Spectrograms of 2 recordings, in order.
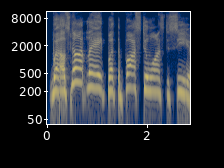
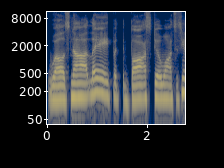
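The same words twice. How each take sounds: First: Cartoony ad read. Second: Said in the usual way. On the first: Shown as a demonstration. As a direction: belt it out like an old cartoon host, loud. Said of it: "it started off by going". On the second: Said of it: "No, that's not it".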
